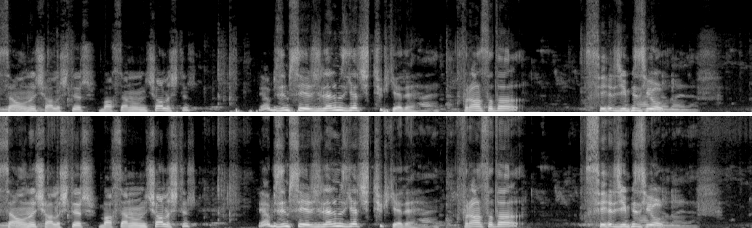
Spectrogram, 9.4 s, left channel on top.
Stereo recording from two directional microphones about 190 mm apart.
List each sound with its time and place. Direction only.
0.2 s speech: 15° right (ahead or behind)
3.6 s speech: 10° left (ahead or behind)
7.9 s speech: 15° left (ahead or behind)
8.4 s speech: 55° left (ahead or behind)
